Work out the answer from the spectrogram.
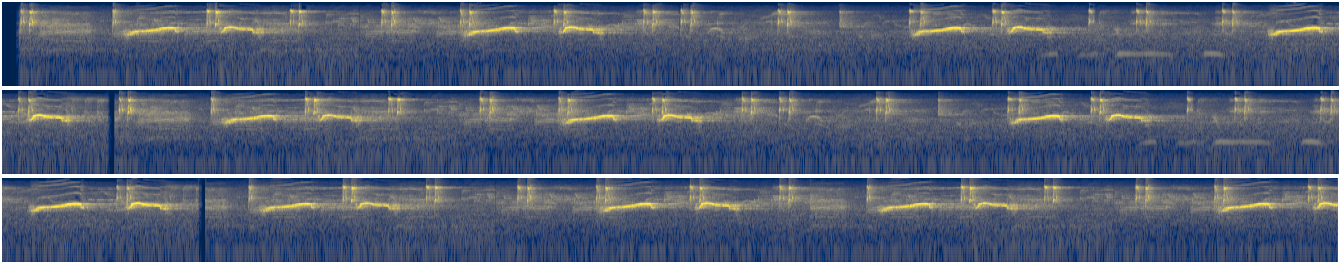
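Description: Indian pitta calling its loud two-note whistle, "wheeet-tieu", over and over, about once every two to three seconds. Quick high ticks sound throughout in the background.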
